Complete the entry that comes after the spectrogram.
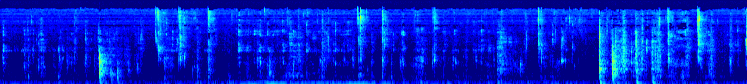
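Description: Close chewing and crunching of fried milkfish and rice, with short, sharp crunches scattered throughout; the loudest bites come about two seconds in and again near the end.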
